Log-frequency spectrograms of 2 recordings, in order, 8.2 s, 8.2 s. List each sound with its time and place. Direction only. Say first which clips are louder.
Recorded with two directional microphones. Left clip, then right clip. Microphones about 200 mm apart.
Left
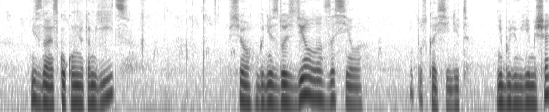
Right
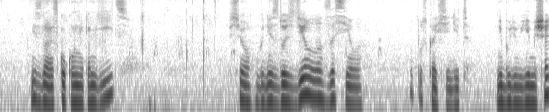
0.5 s speech: left 3 dB; 20° left (ahead or behind)
3.4 s speech: left 3 dB; 15° left (ahead or behind)
4.8 s speech: left 1 dB; centre (ahead or behind)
